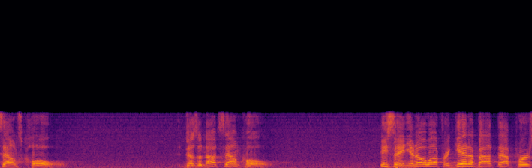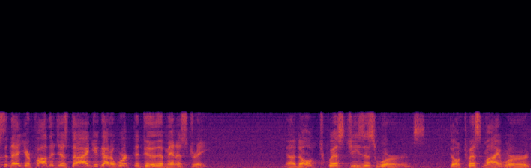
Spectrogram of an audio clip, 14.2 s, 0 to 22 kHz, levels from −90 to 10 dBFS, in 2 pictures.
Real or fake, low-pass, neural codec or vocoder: fake; 7.2 kHz; vocoder, 24 kHz, 100 mel bands, Vocos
